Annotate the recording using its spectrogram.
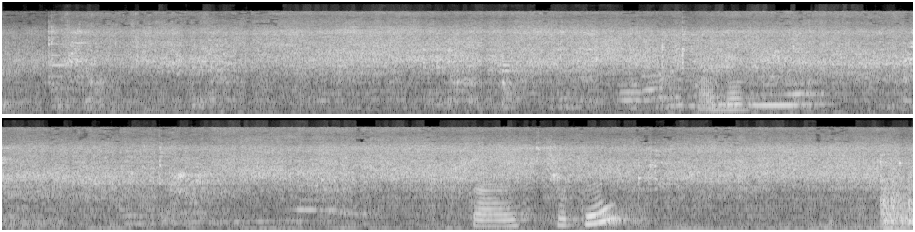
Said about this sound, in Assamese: মই ভাজি আছোঁ।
